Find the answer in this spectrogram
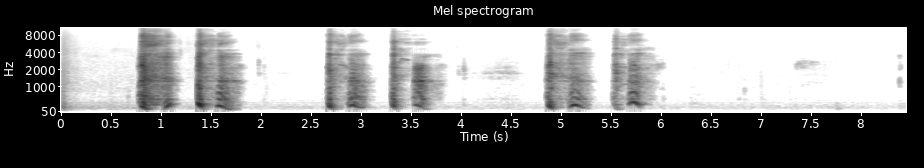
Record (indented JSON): {
  "three_cough_length": "8.5 s",
  "three_cough_amplitude": 27784,
  "three_cough_signal_mean_std_ratio": 0.29,
  "survey_phase": "beta (2021-08-13 to 2022-03-07)",
  "age": "65+",
  "gender": "Male",
  "wearing_mask": "No",
  "symptom_none": true,
  "smoker_status": "Never smoked",
  "respiratory_condition_asthma": false,
  "respiratory_condition_other": false,
  "recruitment_source": "REACT",
  "submission_delay": "1 day",
  "covid_test_result": "Negative",
  "covid_test_method": "RT-qPCR",
  "influenza_a_test_result": "Negative",
  "influenza_b_test_result": "Negative"
}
